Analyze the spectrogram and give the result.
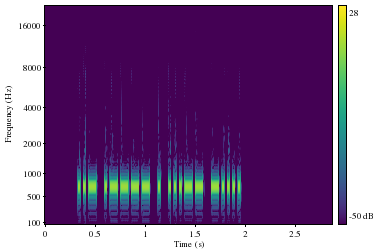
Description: Morse code, heard as a keyed tone, about 44 wpm, 700 Hz. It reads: U1E36
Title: Code Groups - 5 Letter:Numbers - 45wpm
